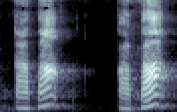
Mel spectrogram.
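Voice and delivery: কাতা clipped and croaked like a frog call, short rising. Shown as a demonstration. Teacher to viewers, croaking কাতা like a frog. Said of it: "ব্যাং যেরকম ডাকে ঠিক সেরকমই উচ্চারণটা হবে".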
